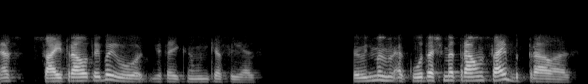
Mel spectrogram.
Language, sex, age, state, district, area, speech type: Kashmiri, male, 30-45, Jammu and Kashmir, Anantnag, rural, conversation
